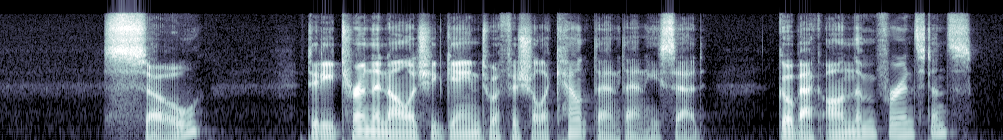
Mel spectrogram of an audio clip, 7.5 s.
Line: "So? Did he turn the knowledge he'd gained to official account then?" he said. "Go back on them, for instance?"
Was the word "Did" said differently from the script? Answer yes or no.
no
